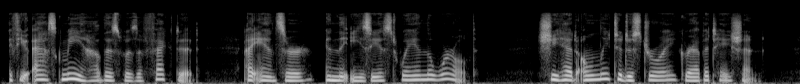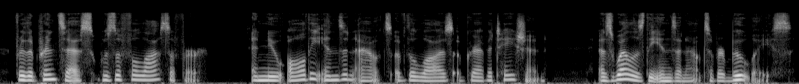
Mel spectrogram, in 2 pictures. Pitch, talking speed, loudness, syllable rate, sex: 190 Hz, 195 wpm, -19 LUFS, 5.1 syllables/s, female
